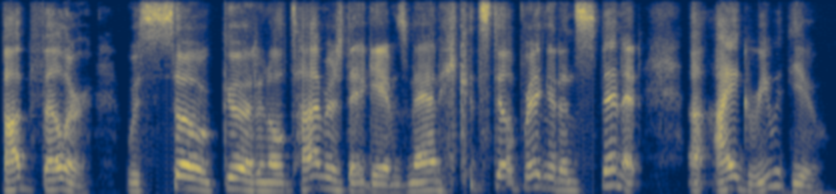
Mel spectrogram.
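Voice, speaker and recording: A man's voice: a little high, lively intonation, takes it slowly. A man hosting a podcast, chatting casually with an enthusiastic, agreeable manner. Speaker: podcast host. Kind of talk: casual conversational chat.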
